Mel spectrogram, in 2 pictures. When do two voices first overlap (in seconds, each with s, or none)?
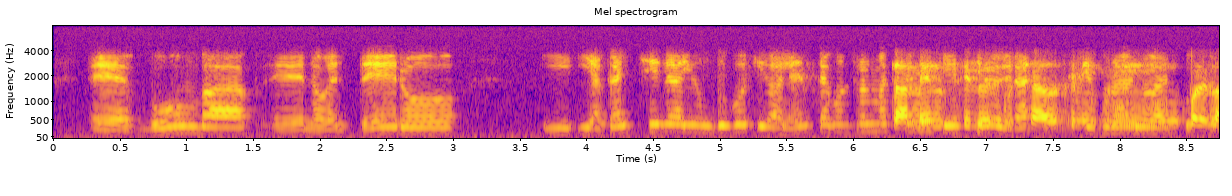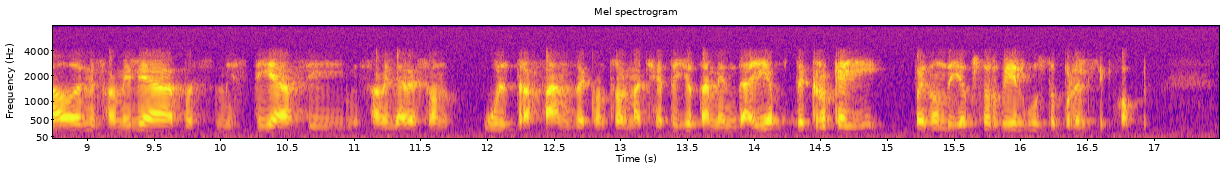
6.3 s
